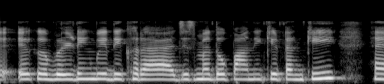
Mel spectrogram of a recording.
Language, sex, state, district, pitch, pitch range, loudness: Hindi, female, Jharkhand, Deoghar, 240 Hz, 235-250 Hz, -13 LUFS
